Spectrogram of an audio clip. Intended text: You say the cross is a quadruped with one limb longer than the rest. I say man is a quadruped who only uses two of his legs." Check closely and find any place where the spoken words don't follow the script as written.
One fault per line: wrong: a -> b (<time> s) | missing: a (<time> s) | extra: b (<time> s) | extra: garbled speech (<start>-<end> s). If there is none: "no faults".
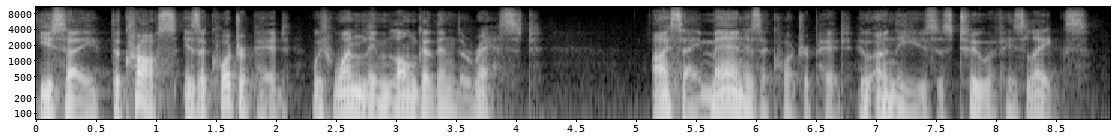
no faults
